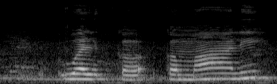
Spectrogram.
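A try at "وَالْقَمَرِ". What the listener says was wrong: कमारी नहीं वल कमरी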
